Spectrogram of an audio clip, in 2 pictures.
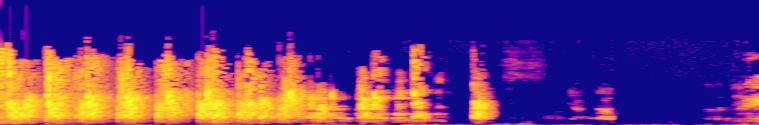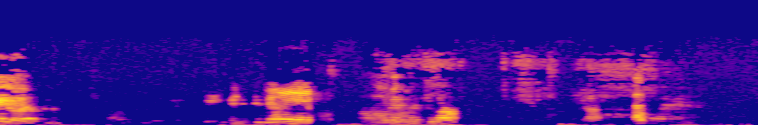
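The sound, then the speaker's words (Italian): A few seconds of brisk, loud applause, a steady patter of many hands clapping, that thins out and stops; a voice then speaks in short bursts. The applause welcomes the first contribution sent in via chat at a meeting. “Ah, sì, un applauso. E con un applauso.”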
